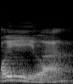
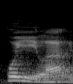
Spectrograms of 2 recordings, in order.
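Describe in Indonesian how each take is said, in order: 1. Vokal pertama berada di antara u dan i. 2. Vokal pertama berada di antara u dan i.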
